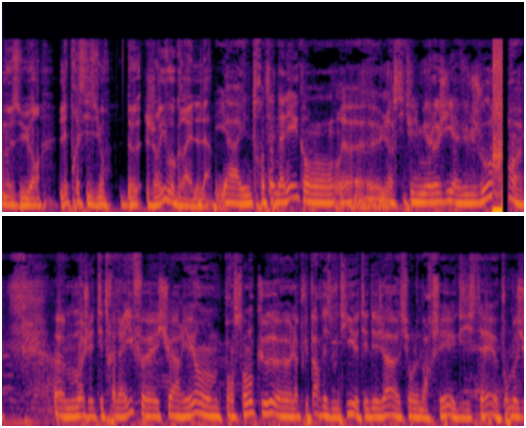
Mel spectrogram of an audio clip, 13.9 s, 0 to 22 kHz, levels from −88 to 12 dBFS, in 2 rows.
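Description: At 6.53 to 6.74 s the audio is interrupted by file tags played as audio: a block of text metadata decoded as samples, giving a harsh, lopsided rasp with abrupt edges, followed by a stretch of dead silence where the tag's zero padding is read out.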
